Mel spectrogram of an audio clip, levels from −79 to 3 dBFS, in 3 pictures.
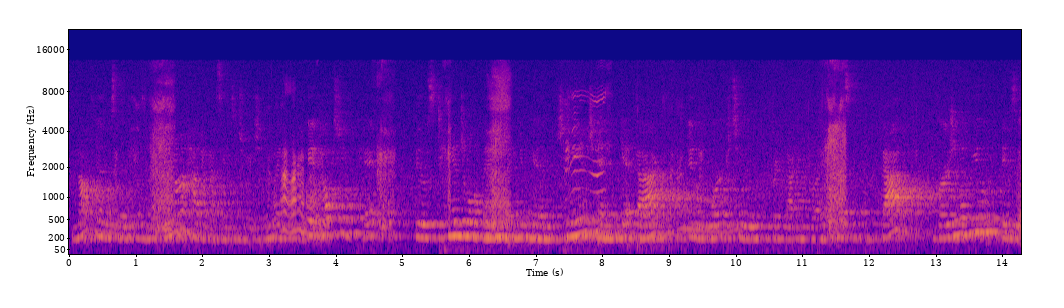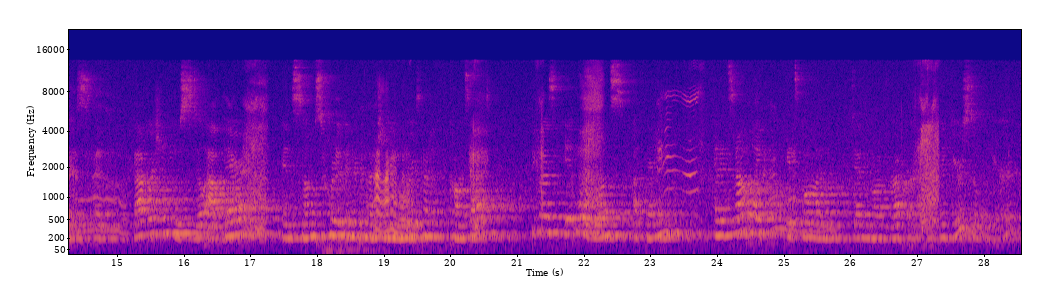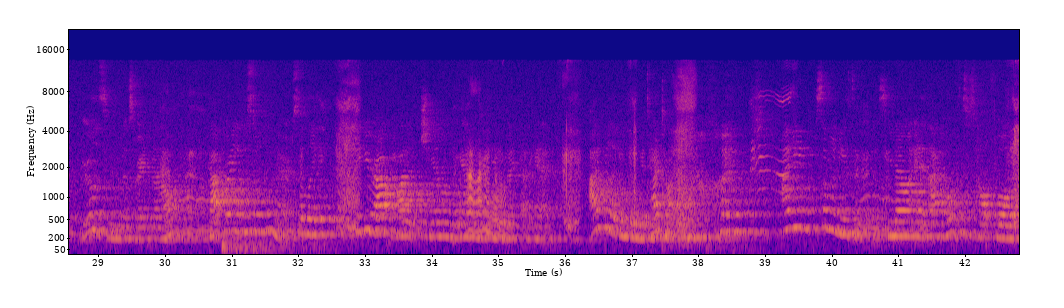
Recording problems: off-mic speech; far
room echo; noticeable; dies away in 2.6 s
hiss; loud; throughout; 5 dB below the speech

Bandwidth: 13.5 kHz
